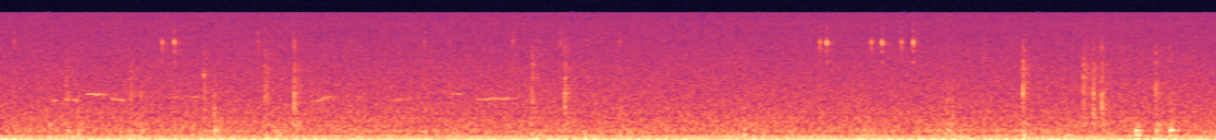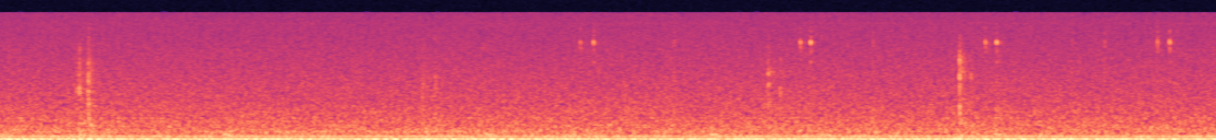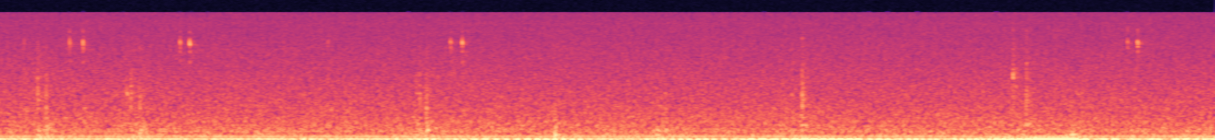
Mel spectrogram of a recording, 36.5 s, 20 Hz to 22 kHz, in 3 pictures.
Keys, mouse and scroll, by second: 0.3-0.7 scroll up 2, 0.7 Tab, 1.3 Tab, 1.6 click, 2.0 Tab, 2.3 middle click, 3.0-3.4 scroll up 4, 3.4-6.3 middle drag, 6.3 scroll up 1, 8.1 click, 8.7 alt+shift+click, 9.0 alt+shift+click, 10.8 shift+d, 13.0 f, 16.4 p, 18.4-19.9 middle drag, 19.9 3, 20.2 click, 20.5 scroll up 1, 20.7-21.7 middle drag, 21.7 3, 22.0 click, 22.5-23.0 scroll down 3, 23.0 middle click, 23.7 click, 24.4 middle click, 24.7 Tab, 25.0 click, 25.6 Tab, 26.1 click, 27.1-28.5 middle drag, 28.5 Tab, 28.8-30.1 drag, 30.9 Tab, 32.2 a, 34.5 F3.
